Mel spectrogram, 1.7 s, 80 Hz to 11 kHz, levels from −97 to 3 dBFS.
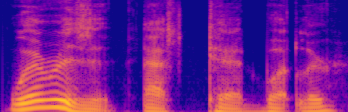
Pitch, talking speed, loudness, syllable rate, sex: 120 Hz, 205 wpm, -20 LUFS, 6.2 syllables/s, male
